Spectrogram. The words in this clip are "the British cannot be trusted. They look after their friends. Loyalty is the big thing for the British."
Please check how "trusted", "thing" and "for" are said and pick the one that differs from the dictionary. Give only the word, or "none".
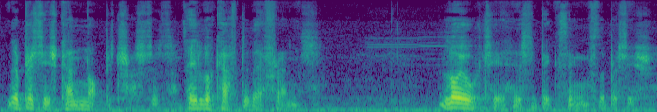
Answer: none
